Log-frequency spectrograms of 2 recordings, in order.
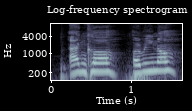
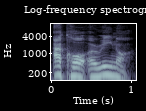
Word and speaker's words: Accor Arena: Anchor, before I say it wrong, and everyone gets at me and starts saying I can't spell. Accor Arena. Yeah, I said it.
